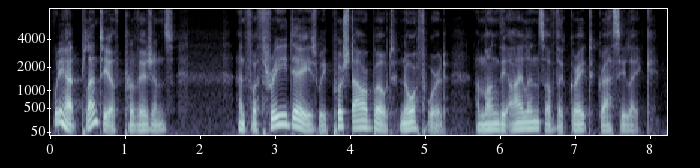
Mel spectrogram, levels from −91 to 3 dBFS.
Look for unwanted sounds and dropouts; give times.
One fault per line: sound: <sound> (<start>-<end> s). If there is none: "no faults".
no faults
